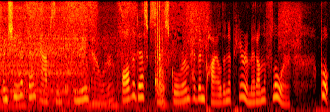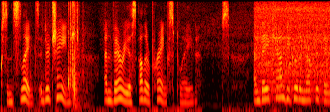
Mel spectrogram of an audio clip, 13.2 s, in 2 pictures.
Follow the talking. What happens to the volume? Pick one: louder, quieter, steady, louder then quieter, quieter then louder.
steady.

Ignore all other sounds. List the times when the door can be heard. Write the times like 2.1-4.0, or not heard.
2.2-3.4, 7.1-8.4.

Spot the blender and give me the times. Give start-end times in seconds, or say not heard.
0.0-2.5, 11.7-13.1.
